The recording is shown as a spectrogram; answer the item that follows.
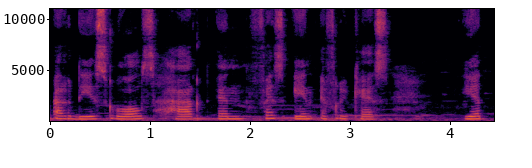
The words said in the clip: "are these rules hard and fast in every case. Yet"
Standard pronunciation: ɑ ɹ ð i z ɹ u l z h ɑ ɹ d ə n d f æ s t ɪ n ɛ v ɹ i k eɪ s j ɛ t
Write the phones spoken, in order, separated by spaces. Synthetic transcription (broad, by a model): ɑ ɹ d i s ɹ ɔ l s h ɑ ɹ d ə n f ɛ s ɪ n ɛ f ɹ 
